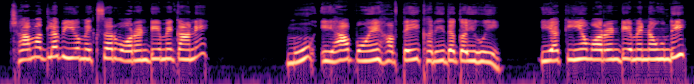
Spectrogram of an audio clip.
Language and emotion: Sindhi, angry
